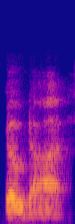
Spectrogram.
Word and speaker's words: Godot: Godot game engine, or you'll hear it pronounced lots of different ways. I usually say Godot, Go Dot. It was made by Argentinians, so originally, so it should probably be the Spanish pronunciation, which I guess would be Godot, but nobody really says it that way because it doesn't flow off the tongue very well.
